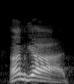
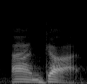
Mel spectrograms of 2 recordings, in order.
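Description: First: Louder, more convinced mock declaration; trying to mean it. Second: Hesitant mock Shirley, softer and lower; timid, unconvinced. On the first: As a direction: say it as if you believe it. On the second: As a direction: say it weakly, not believing it. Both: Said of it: "say it like you mean it".

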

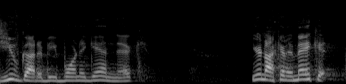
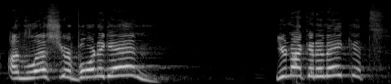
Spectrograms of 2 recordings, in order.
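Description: First: Much softer and lower, almost confiding; hushed warning. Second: Higher and louder, pressing the point; forceful warning. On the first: Jesus quietly telling Nick he must be reborn. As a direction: lean in and say it low. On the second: Jesus warning Nicodemus, raised and forceful. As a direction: push it like a final warning. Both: Retold or imitated.

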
